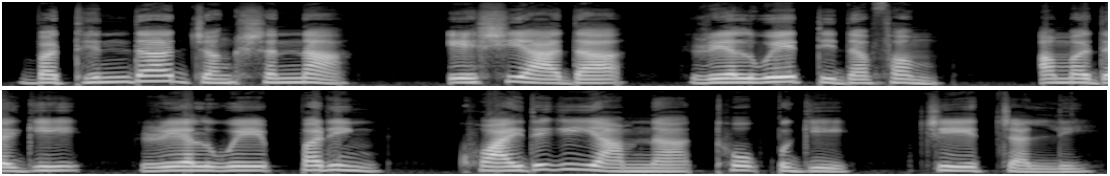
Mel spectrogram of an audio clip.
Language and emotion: Manipuri, neutral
